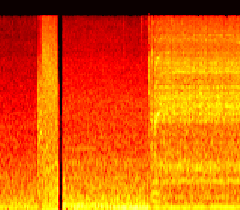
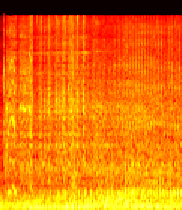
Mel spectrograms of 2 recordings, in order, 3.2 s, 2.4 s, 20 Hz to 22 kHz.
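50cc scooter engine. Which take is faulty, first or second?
first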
